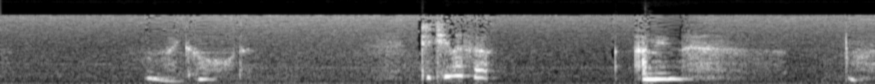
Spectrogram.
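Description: An older woman answers in a serious voice.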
